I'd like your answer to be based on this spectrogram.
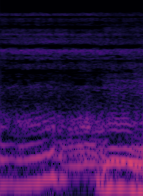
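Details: Man (Jafar) snoring during sleep: continuous low, rough rattling sound with a droning pitch.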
